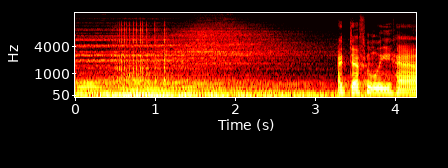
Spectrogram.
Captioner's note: creaking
